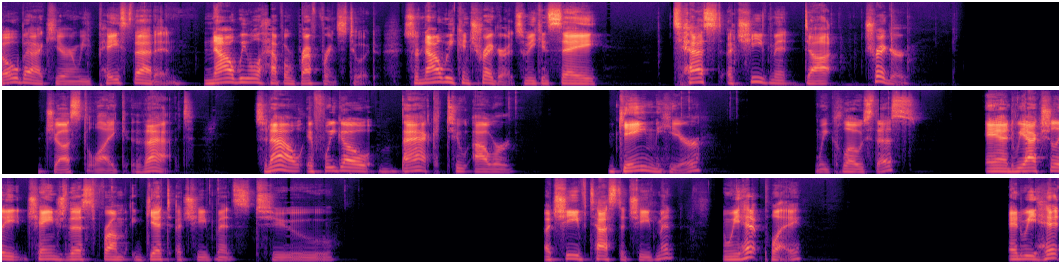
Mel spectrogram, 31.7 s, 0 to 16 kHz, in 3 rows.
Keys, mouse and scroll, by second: 0.7 ctrl+v, 1.4 click, 2.0 Return, 6.3-9.0 typing, 10.0-10.8 typing, 11.1 ctrl+s, 15.7 click, 17.1 click, 17.4 click, 18.6 click, 24.9-26.7 typing, 27.5 click, 28.6 click, 28.6 t, 31.5 click.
